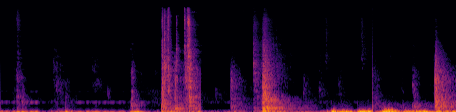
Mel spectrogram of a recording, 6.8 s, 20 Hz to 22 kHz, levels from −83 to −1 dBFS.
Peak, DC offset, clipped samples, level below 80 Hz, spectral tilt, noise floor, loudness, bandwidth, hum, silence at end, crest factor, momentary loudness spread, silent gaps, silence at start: -10 dBFS; under 0.1%; under 0.1%; -30 dBFS; -5 dB/octave; -47 dBFS; -33 LUFS; 16 kHz; none; 0 s; 16 dB; 24 LU; none; 0 s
